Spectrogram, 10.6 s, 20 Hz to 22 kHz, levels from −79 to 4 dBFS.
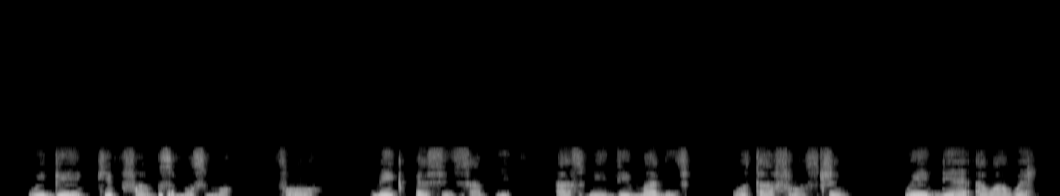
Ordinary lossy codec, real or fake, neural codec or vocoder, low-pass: none; fake; vocoder, 22.05 kHz, 80 mel bands, WaveNeXt; 5.4 kHz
